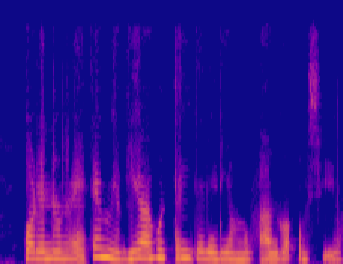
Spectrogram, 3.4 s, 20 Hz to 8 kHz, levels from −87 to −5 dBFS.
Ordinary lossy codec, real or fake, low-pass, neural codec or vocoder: none; fake; 7.2 kHz; codec, 16 kHz in and 24 kHz out, 0.6 kbps, FireRedTTS-2 codec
